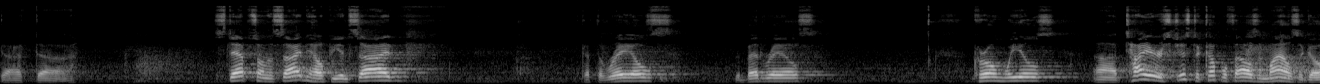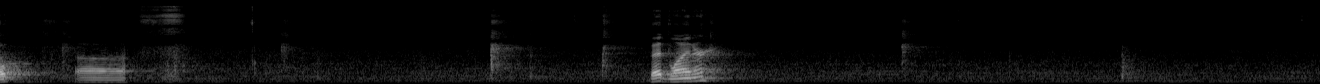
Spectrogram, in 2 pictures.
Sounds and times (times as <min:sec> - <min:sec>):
Speech: 0:00.0 - 0:00.8, 0:02.2 - 0:04.2, 0:05.8 - 0:08.4, 0:09.8 - 0:14.6, 0:19.7 - 0:20.6.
